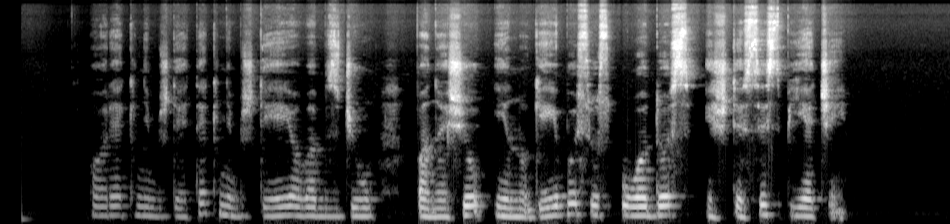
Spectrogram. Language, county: Lithuanian, Panevėžys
